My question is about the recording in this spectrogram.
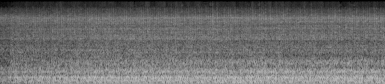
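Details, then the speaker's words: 1969 Ford F-250 V8 with carburetor, after replacing and clamping the PCV valve to fix a vacuum leak and jet adjustments: even low rumble idling steady at about 600 rpm, no misses. "oh yeah looking good look 600 RPM give or take 20 or 40 RPM feeling pretty steady guys I'm loving it"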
